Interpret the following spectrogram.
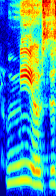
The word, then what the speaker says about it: meiosis: meosis it is spelled m e i o s i s it looks a lot like mitosis well I say meiosis some people will say meiosis um but I'm going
